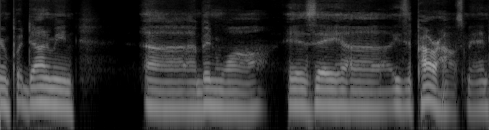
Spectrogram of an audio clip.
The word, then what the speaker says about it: Benoit: And for the fans were actually calling you out on the way you pronounce this fighter's name, but Benoit, you were calling him Benoit.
